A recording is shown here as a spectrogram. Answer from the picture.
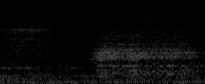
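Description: A woman's slow, deep breath, faint, growing louder about a second in.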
